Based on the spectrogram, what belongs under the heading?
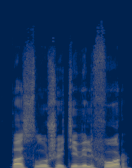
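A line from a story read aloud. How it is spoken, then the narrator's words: Plain. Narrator (Russian): сказал де Авриньи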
